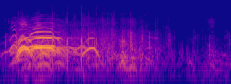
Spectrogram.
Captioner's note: cheering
